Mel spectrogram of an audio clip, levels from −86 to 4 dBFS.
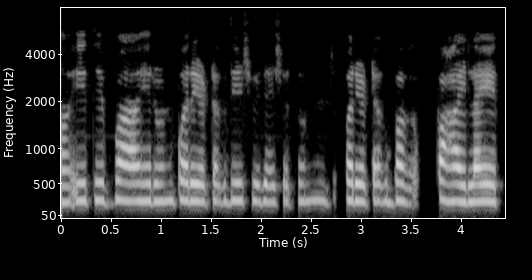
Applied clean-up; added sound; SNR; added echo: none; none; none; none.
